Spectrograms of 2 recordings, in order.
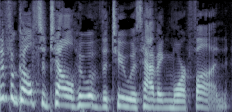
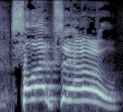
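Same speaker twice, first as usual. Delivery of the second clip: high, slow, forceful roar; roared spell; 11 semitones higher, much slower than usual. A narrator's reading. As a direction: command it over the noise. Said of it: "Lupin roared".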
